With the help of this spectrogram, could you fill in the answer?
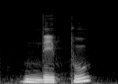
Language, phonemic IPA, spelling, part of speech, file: French, /pu/, poux, noun, Fr-poux.ogg
- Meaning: plural of pou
